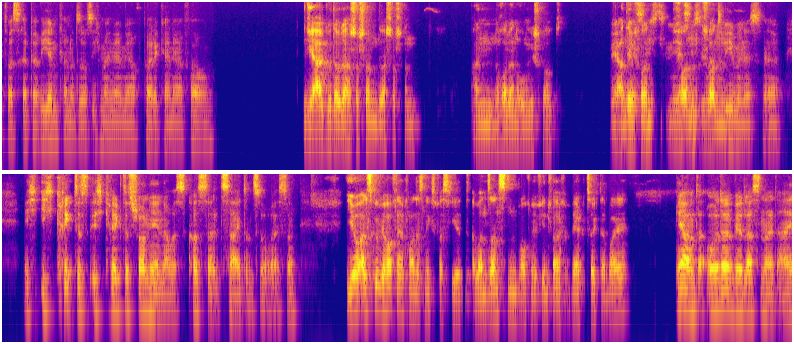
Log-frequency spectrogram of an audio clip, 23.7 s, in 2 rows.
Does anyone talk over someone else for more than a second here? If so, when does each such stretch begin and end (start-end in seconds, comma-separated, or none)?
9.3-11.1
